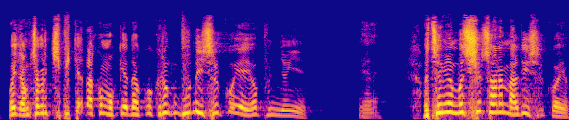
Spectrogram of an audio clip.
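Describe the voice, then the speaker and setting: A man's voice: sits high, vocal fry, fairly bright tone, husky. A middle-aged man preaching a sermon as pastor in a church, talking casually with the congregation and joking in asides. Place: church sanctuary.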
